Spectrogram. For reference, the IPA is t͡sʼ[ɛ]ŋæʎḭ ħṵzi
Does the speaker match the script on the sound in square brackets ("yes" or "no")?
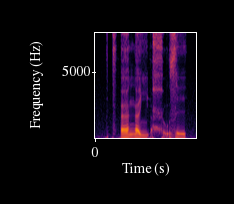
no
